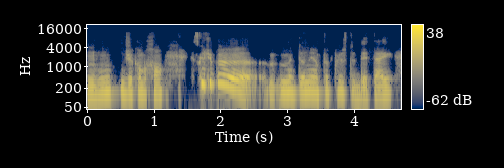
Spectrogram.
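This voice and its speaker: A man with an Urdu accent speaks very slowly in a fairly high voice. His pitch varies an ordinary amount while his loudness swings widely. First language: Urdu (speaking French). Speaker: interviewer, association president. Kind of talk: interview. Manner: hesitant, many fillers.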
